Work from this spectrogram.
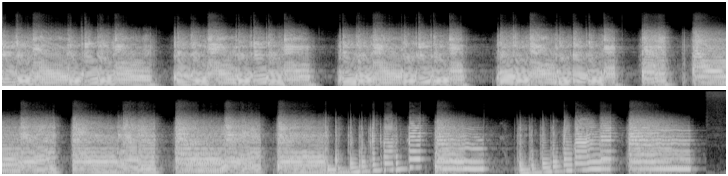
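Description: A loud, gritty overdriven electric guitar plays chords and short phrases in bursts, the saturated tone thick and buzzing with brief gaps between.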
